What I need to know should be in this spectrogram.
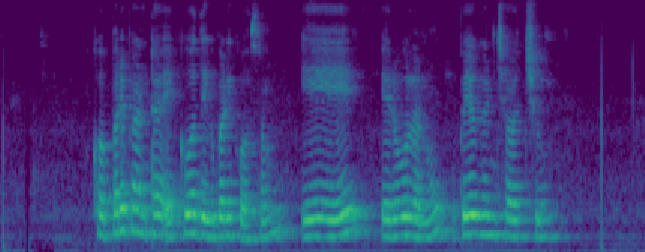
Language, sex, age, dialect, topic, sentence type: Telugu, female, 36-40, Utterandhra, agriculture, question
